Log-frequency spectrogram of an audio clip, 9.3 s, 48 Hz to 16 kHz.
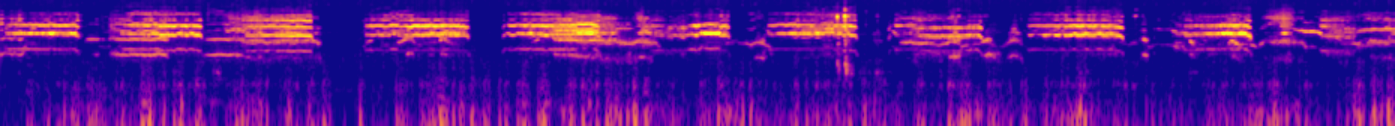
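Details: Peregrine falcon chicks begging while being fed by an adult at the Palace of Culture and Science nest in Warsaw, 7 July 2022: harsh, drawn-out wailing calls repeated nearly without pause, over steady low rumbling background noise.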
